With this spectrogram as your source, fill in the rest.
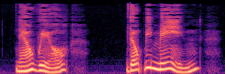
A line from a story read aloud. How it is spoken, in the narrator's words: she said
